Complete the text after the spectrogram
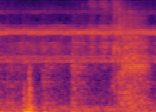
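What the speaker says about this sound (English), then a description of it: "That's why you're hearing crickets." Night crickets in the video game Noble Fates, a faint steady high chirring drone running throughout with no other sounds.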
